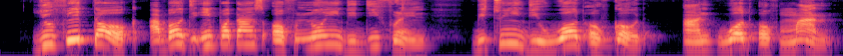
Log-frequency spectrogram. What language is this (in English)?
Nigerian Pidgin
